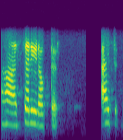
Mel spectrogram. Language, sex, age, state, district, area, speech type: Kannada, female, 18-30, Karnataka, Davanagere, urban, conversation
